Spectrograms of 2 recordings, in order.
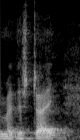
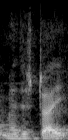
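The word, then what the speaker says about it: majesty: ছিল হচ্ছে ম্যাজেস্টাই ওকে ম্যাজেস্ট্রি আমরা যেটা উচ্চারণ করি সেটা ম্যাজেস্টাই তো এখানে বাই ম্যাজেস্টাই এই যে মিলটা এই মিল গুলোকে বলে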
